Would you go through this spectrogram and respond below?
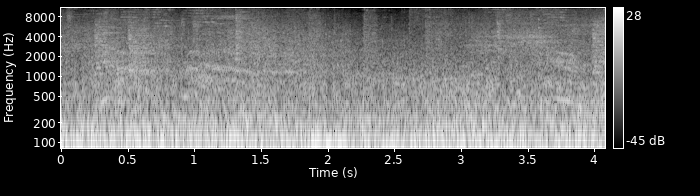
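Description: Giant gears grind and turn in God of War: Ghost of Sparta, a dense, continuous mechanical rumble with clanking and heavy churning that stays loud throughout.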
